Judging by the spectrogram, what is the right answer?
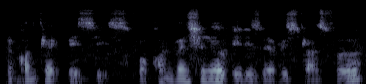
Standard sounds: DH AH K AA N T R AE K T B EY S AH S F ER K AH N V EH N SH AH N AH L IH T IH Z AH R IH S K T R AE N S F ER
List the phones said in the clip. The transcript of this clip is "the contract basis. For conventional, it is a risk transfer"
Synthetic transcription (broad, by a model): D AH K AA N T R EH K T B EY S AH S F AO K AH N V EH N SH AH N AH L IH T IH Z AH R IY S T R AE N S F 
